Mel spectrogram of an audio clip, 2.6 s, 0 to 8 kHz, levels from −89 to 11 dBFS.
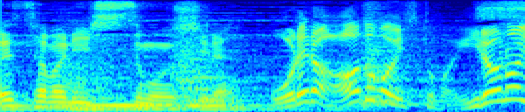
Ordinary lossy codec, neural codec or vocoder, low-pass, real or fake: none; none; none; real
